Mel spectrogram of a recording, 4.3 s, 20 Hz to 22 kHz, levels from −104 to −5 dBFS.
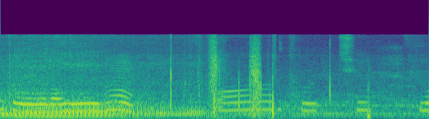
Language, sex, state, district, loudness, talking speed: Hindi, female, Madhya Pradesh, Dhar, -21 LUFS, 85 wpm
